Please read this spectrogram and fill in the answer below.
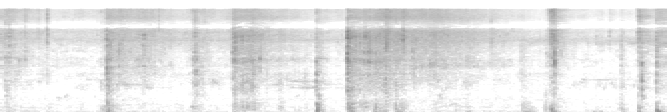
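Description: Long-handled hand hoe chopping into dry soil and stubble: irregular strikes and scrapes, about eight in a few seconds.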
